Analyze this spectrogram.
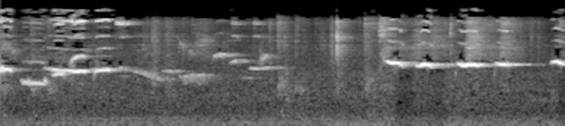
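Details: White-rumped shama singing in many voices, used to stimulate other shamas to sing: clear high whistled phrases, then a pause and a row of five bright, level whistles repeated about every half second.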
